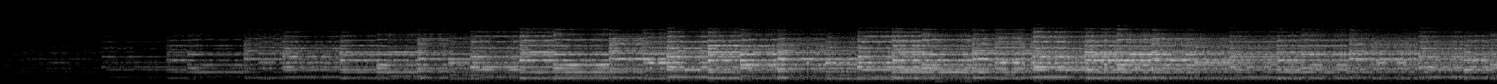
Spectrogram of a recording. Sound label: bells at 80bpm; holne; Sound design for the opera composer: concepts and methods; Her face was of flowers audio cues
